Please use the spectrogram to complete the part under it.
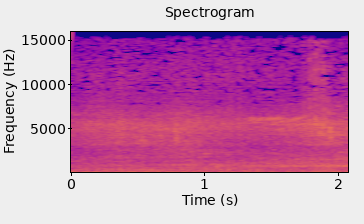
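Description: A heat gun blows with a steady whir.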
